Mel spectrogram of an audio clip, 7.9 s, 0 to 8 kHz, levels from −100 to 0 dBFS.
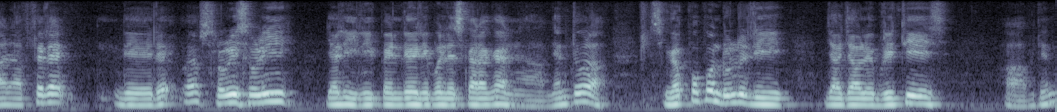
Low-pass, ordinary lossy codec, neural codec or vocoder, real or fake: none; none; none; real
